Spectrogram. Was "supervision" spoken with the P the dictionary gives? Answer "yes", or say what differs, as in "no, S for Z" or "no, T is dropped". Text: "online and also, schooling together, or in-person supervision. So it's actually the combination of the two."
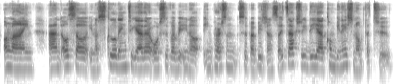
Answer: yes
